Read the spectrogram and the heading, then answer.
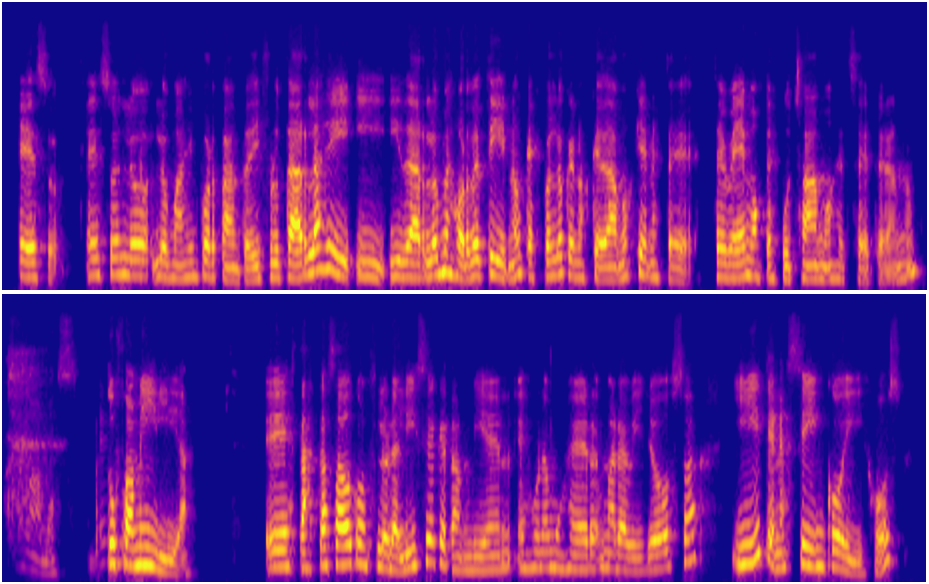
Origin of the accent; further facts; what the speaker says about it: Venezuela; now in Spain; nosotros como venezolanos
